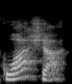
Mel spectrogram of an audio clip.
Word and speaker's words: gua sha: And I was like, oh, I never thought to look it up and actually see, was it pronounced a certain way? Lo and behold, it was gua sha.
